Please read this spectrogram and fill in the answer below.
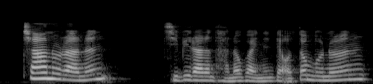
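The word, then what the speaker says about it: trano: 그것의 차이는 TR 이 발음은 우리 윗니 뒤쪽에 보면 오돌도돌한 치경이라는 부분이 있는데 거기에 혀를 댔다 떼면 차누가 됩니다. 그래서 트라누도 아니고 차누도 아니고 차누라는 발음이 나게 됩니다.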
